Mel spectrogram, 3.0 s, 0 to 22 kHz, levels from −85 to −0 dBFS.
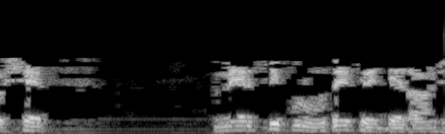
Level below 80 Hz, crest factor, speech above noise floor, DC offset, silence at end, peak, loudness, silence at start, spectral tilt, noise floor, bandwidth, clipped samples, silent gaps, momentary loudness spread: -54 dBFS; 20 dB; 44 dB; under 0.1%; 0 s; 0 dBFS; -18 LUFS; 0 s; -10 dB/octave; -63 dBFS; 3.8 kHz; under 0.1%; none; 4 LU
